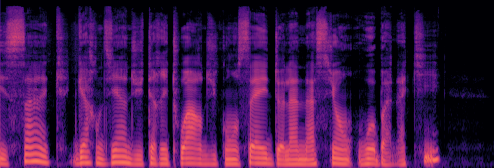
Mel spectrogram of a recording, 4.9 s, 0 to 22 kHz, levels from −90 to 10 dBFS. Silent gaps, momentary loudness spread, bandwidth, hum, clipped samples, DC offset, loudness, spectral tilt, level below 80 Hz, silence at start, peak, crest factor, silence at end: none; 5 LU; 19 kHz; none; under 0.1%; under 0.1%; -24 LUFS; -5.5 dB/octave; -56 dBFS; 0 s; -6 dBFS; 18 dB; 0.55 s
